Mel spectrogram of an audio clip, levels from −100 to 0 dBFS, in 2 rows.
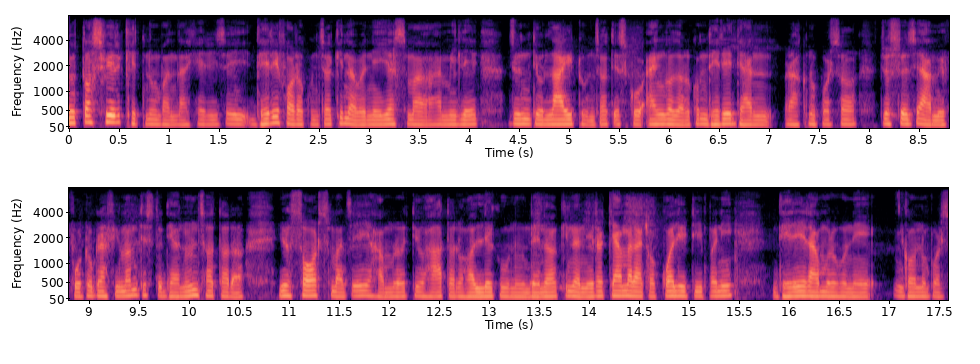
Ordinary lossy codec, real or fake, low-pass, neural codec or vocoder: none; fake; 7.2 kHz; codec, 16 kHz, 8 kbps, FreqCodec, larger model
